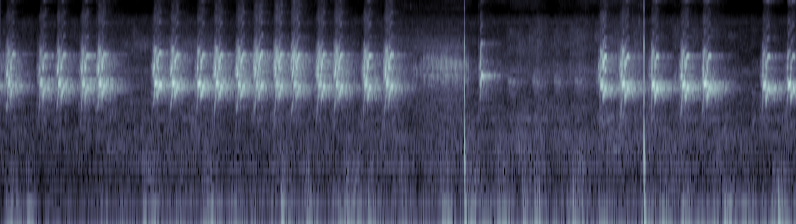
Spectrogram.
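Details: Yellow-vented bulbul lure song to provoke rival birds: groups of quick, bright chirps in bursts, separated by short gaps and a couple of sharp clicks.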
